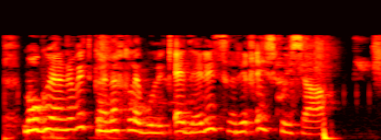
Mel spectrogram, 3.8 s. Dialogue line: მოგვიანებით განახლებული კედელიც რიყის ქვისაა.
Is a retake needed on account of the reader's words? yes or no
no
